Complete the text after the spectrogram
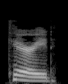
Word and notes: carried: British English

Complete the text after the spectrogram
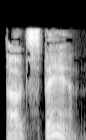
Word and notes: outspan: British English

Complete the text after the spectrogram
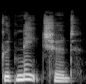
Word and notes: good natured: British English

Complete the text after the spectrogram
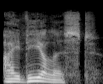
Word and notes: idealist: American English

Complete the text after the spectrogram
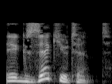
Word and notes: executant: British English

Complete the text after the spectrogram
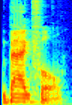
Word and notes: bagful: American English

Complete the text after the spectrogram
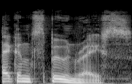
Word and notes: egg and spoon race: British English

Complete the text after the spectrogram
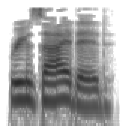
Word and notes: resided: British English

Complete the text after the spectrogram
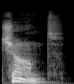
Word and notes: chant: British English

